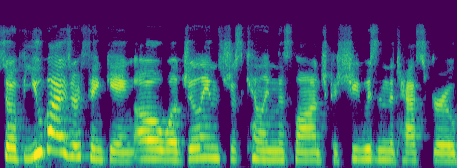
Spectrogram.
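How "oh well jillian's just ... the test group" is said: ordinary talk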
